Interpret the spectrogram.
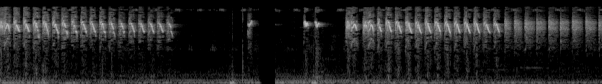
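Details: Lively sogon song for training and prompting birds: a high, rapid trill of repeated sharp notes runs nearly two seconds, then a few scattered chips, then another long trill to the end.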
